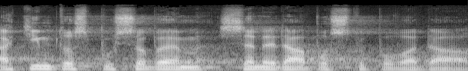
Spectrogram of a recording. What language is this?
Czech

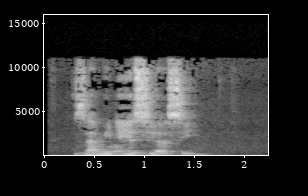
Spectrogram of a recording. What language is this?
Persian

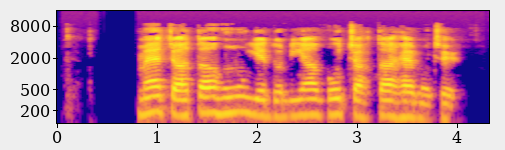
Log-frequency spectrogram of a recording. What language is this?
Urdu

